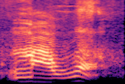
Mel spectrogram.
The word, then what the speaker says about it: marron: Marrón. La pronunciación es realmente similar al español, pero requiere suavizar un poco la R, ¿bien? Y la nasalización al final se reduce.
